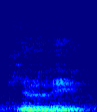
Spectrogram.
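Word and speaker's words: 吉利: 길리. 우리말 중국말로 발음하면 지리 자동차인가 봐요.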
